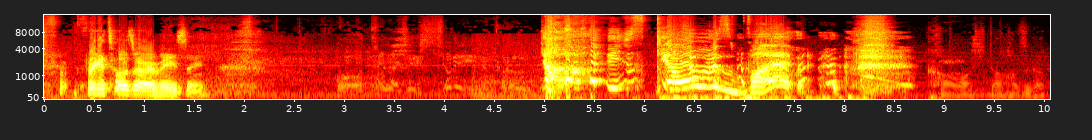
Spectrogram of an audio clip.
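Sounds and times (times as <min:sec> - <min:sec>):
faint dialogue: 0:00.0 - 0:10.0
person gasping laughter: 0:07.8 - 0:08.7.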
